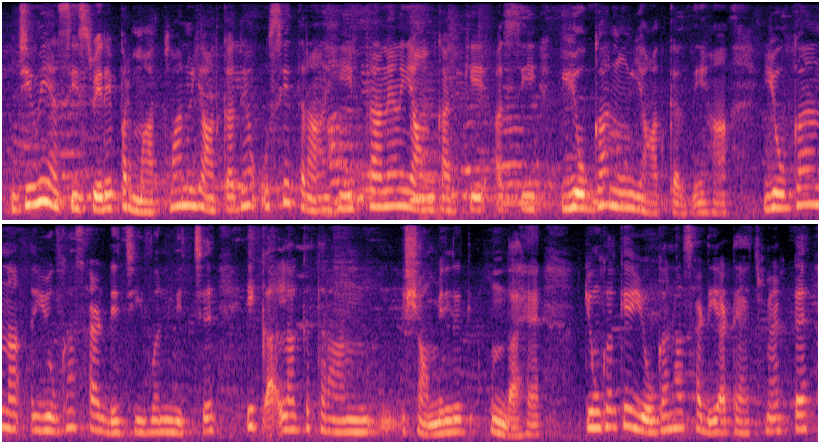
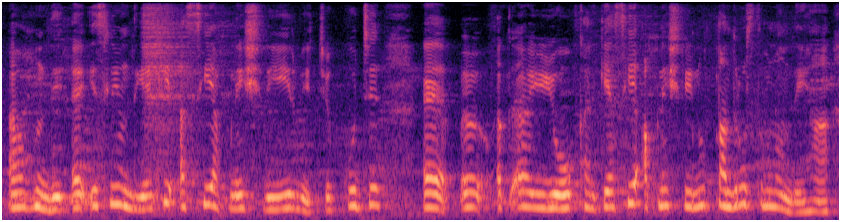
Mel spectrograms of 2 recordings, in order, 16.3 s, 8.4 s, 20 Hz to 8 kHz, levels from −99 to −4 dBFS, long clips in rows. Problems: constant background noise, background conversations at intervals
